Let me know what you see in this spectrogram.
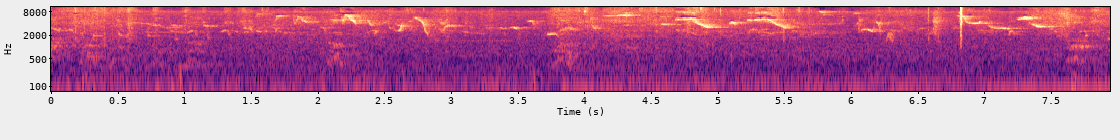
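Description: Small birds chirping: many short, quickly falling chirps, thickest around the middle, over a steady low rumble.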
